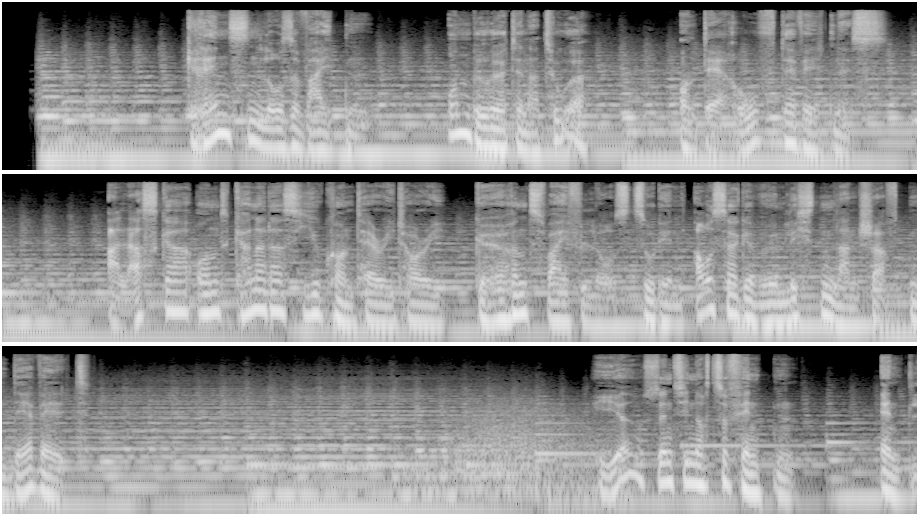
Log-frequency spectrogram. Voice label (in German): Sachtext Doku; Alaska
